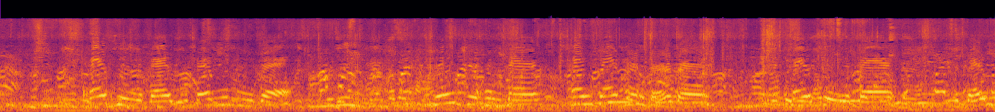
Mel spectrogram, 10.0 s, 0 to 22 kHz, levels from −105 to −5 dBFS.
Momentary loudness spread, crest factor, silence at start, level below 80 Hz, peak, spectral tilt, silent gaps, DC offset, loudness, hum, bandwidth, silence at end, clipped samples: 5 LU; 12 dB; 0 s; -42 dBFS; -6 dBFS; -4.5 dB/octave; none; under 0.1%; -19 LUFS; none; 11.5 kHz; 0 s; under 0.1%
